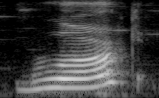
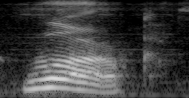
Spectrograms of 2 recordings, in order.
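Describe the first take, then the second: First: Said in the usual way. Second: "work" stretched into a long sound; drawn-out syllables. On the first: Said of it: "Work tiene dos sílabas". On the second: Shown as a demonstration. Teacher letting students hear two sounds in work, drawn out. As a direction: lengthen "work" so it seems to have two beats. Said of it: "ustedes escuchan que el sonido".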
